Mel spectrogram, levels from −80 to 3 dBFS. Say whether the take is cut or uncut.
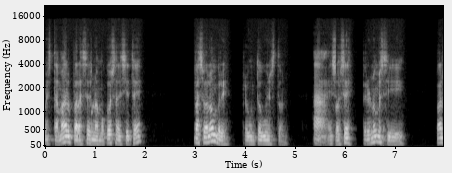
cut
